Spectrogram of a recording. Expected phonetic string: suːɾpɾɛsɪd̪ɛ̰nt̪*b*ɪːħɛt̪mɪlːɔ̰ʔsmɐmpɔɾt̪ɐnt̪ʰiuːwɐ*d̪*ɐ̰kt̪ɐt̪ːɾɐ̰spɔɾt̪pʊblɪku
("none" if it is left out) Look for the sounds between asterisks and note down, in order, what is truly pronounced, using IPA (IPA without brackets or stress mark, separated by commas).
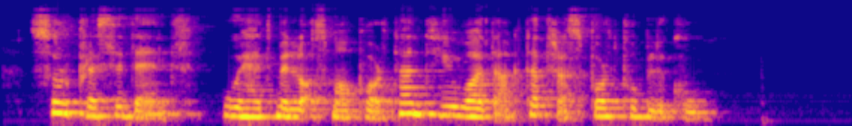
w, d̪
